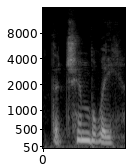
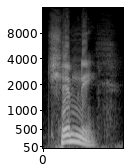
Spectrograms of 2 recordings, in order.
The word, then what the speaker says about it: chimney: red to do the chimbley. I figure if I could mispronounce edumacation, then I can mispronounce chimbley. Chimbley. Oh, chimney.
